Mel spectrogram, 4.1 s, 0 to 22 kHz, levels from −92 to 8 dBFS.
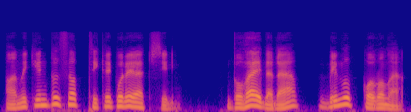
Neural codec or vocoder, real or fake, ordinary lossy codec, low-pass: codec, 16 kHz, 0.5 kbps, FreqCodec, larger model; fake; none; none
